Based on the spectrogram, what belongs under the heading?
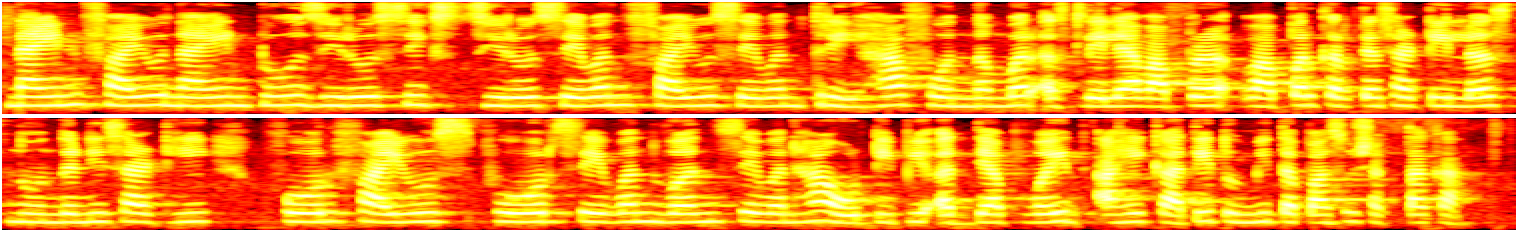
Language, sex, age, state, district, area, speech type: Marathi, female, 30-45, Maharashtra, Nagpur, rural, read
